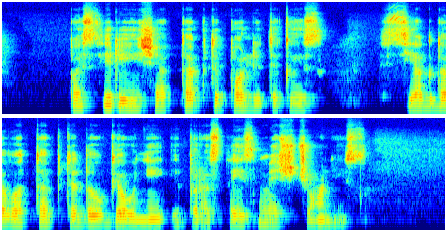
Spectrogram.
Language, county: Lithuanian, Klaipėda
